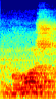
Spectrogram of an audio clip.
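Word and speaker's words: ghost: तो यहाँ पे ध्यान रखना है, कुछ व्यंजन के बाद यानी कुछ व्यंजन शुरू में आ जाए उसके बाद अगर एच आता है तो हमेशा एच यहाँ पे साइलेंट होता है, जैसे राइम, यहाँ पे हम घोस्ट बोलते हैं, एक्सेट्रा।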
